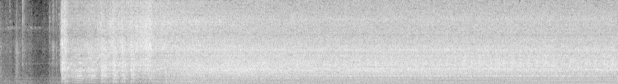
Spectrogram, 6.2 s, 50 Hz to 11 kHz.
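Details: 2001 Lincoln Town Car, Ford 4.6L 2-valve, cold idle: fast metallic rattle that settles as it runs. Timing chain guides worn through, chain eating into tensioner piston; guides and tensioner replaced, plus valve stem seals.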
